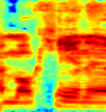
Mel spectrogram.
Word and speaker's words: Mokena: Yeah, Mokena, Illinois.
